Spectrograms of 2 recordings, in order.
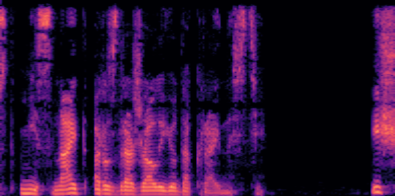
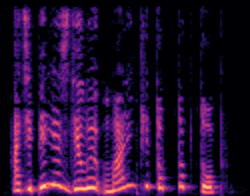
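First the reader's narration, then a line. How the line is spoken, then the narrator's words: Cheerful, brisk report. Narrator (Russian): бодрым голосом доложила мисс Найт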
